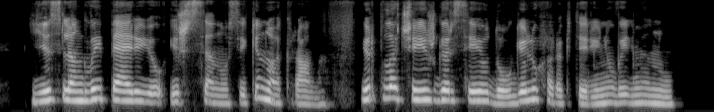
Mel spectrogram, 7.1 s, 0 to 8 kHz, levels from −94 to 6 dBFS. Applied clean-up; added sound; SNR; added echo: none; none; none; none.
